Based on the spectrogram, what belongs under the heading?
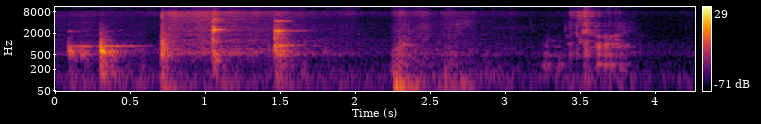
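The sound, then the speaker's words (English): Small splashes of sake at almost body temperature being poured onto a wrist, a handful of short wet splatters with faint glassy clinks, quiet, with no one talking. “So I tend to pour a little bit onto my wrist, which my father said is acceptable, but quite provocative.”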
